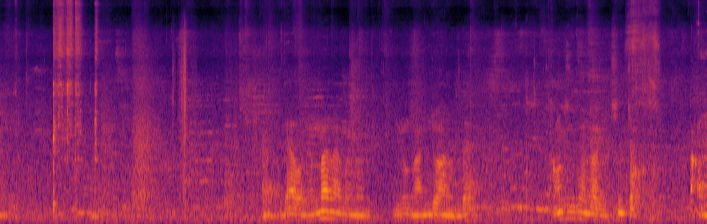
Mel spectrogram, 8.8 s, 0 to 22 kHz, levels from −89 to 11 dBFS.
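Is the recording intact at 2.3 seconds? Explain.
No. From 2.16 to 2.47 s a burst of cable scratch noise, uneven rustling only slightly below the sound, sits on top, likely from a worn contact being moved.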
